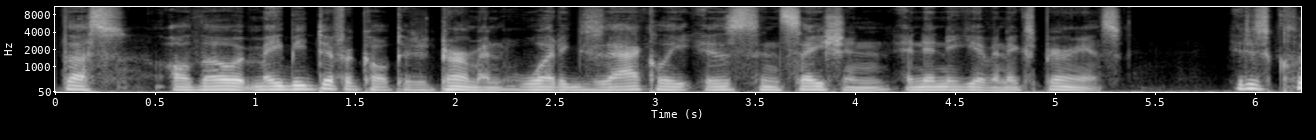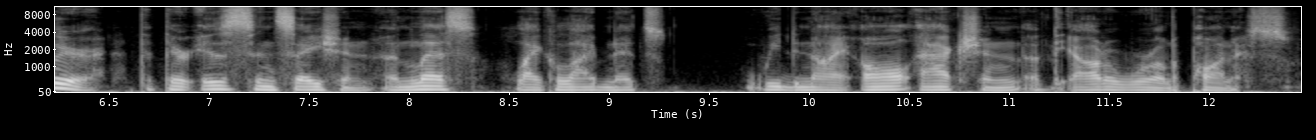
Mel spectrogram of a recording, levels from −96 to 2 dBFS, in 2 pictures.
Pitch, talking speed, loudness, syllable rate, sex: 115 Hz, 175 wpm, -21 LUFS, 5.7 syllables/s, male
